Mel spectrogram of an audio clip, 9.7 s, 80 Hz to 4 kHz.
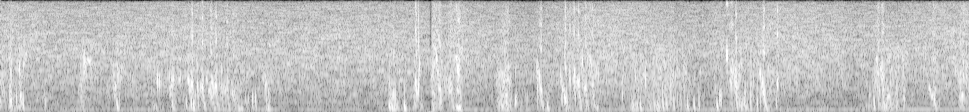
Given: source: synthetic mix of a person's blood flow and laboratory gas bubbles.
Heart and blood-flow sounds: Doppler ultrasound of blood flow; subclavian vein
0.00-0.27 s: bubbles
0.43-0.48 s: bubbles
0.76-0.93 s: bubbles
1.09-1.24 s: bubbles
1.51-2.74 s: bubbles
3.86-4.25 s: bubbles
4.29-4.66 s: bubbles
4.93-5.30 s: bubbles
5.33-5.54 s: bubbles
5.58-6.00 s: bubbles
6.21-7.04 s: bubbles
7.12-7.81 s: bubbles
8.64-9.14 s: bubbles
9.26-9.41 s: bubbles
9.53-9.70 s: bubbles
From the record:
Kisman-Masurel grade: 333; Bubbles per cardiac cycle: rolling drumbeat, 9 or more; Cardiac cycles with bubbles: 50 to 99%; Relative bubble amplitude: loud (0.450 to 0.775); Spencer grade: 3 (all of the cardiac periods contain showers or single bubble signals, but not dominating or overriding the cardiac motion signals); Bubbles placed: anywhere in the cardiac cycle

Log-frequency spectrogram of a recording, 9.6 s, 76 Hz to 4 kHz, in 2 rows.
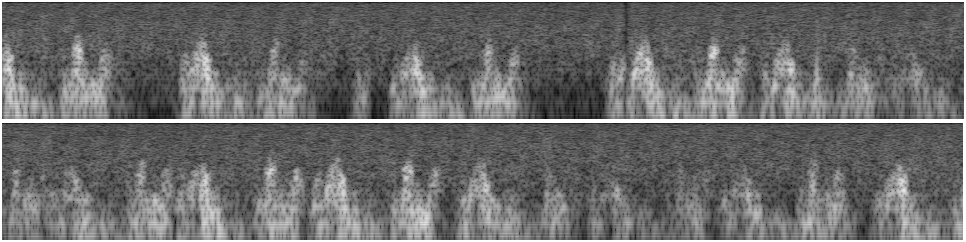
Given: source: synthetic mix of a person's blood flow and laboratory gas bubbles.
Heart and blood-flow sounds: Doppler ultrasound of blood flow; precordium
4.04-4.13 s: bubbles
From the record:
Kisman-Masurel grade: 122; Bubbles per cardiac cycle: 1 to 2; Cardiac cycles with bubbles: 10 to 50%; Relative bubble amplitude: moderate (0.250 to 0.450); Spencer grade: 2 (many but less than half of the cardiac periods contain bubble signals, singularly or in groups); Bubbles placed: only in the low amplitude regions of the cardiac cycle

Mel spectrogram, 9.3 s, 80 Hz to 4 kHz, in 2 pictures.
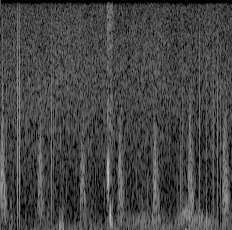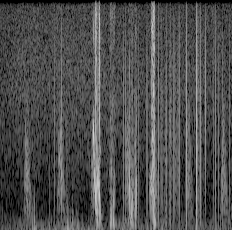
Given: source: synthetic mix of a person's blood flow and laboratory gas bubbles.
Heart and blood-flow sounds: Doppler ultrasound of blood flow; subclavian vein
2.12-2.25 s: bubbles
6.46-6.67 s: bubbles
6.82-6.95 s: bubbles
7.19-7.38 s: bubbles
7.61-7.77 s: bubbles
From the record:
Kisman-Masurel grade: 122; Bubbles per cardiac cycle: 1 to 2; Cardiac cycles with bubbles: 10 to 50%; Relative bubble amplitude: moderate (0.250 to 0.450); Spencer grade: 2 (many but less than half of the cardiac periods contain bubble signals, singularly or in groups); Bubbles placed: anywhere in the cardiac cycle

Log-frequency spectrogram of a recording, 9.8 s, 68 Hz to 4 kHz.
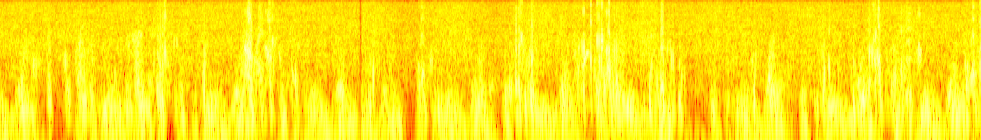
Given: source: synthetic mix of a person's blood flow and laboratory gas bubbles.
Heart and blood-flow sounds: Doppler ultrasound of blood flow; precordium
0.20-0.43 s: bubbles
0.46-0.55 s: bubbles
0.62-0.97 s: bubbles
1.15-1.44 s: bubbles
1.50-1.81 s: bubbles
2.02-2.10 s: bubbles
2.42-2.84 s: bubbles
2.90-3.03 s: bubbles
3.67-3.78 s: bubbles
4.16-4.51 s: bubbles
5.03-5.41 s: bubbles
5.61-6.28 s: bubbles
6.41-6.88 s: bubbles
7.50-7.61 s: bubbles
8.20-8.34 s: bubbles
8.51-8.61 s: bubbles
8.67-9.24 s: bubbles
9.63-9.82 s: bubbles
From the record:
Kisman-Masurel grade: 243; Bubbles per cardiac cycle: several, 3 to 8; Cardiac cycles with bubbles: 100%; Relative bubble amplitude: loud (0.450 to 0.775); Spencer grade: 3 (all of the cardiac periods contain showers or single bubble signals, but not dominating or overriding the cardiac motion signals); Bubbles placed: anywhere in the cardiac cycle

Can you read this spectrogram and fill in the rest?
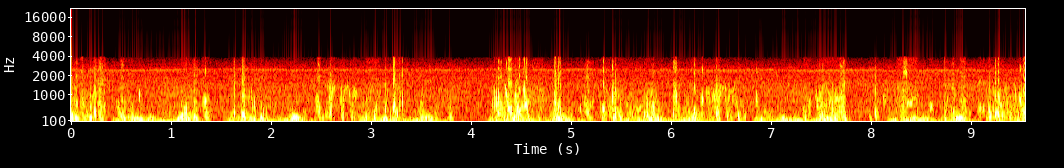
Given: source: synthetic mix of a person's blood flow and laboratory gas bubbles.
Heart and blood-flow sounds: Doppler ultrasound of blood flow; precordium
0.00-0.35 s: bubbles
0.44-0.71 s: bubbles
1.09-1.40 s: bubbles
1.60-1.98 s: bubbles
2.17-2.25 s: bubbles
2.44-3.35 s: bubbles
3.48-3.54 s: bubbles
3.77-3.83 s: bubbles
4.17-4.74 s: bubbles
4.79-4.93 s: bubbles
5.07-5.23 s: bubbles
5.25-5.94 s: bubbles
6.01-6.10 s: bubbles
6.19-6.78 s: bubbles
6.83-6.90 s: bubbles
7.31-7.77 s: bubbles
7.96-8.16 s: bubbles
8.25-8.46 s: bubbles
8.57-8.63 s: bubbles
8.73-8.97 s: bubbles
9.05-9.55 s: bubbles
From the record:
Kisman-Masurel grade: 332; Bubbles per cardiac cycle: rolling drumbeat, 9 or more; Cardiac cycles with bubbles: 50 to 99%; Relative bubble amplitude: moderate (0.250 to 0.450); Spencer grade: 3 (all of the cardiac periods contain showers or single bubble signals, but not dominating or overriding the cardiac motion signals); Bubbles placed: anywhere in the cardiac cycle

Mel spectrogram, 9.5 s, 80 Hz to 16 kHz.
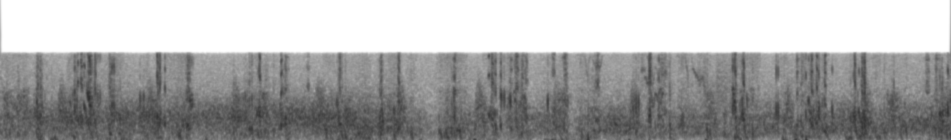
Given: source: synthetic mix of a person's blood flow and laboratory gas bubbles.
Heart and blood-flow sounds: Doppler ultrasound of blood flow; subclavian vein
0.00-0.30 s: bubbles
0.33-0.46 s: bubbles
0.66-1.25 s: bubbles
1.36-1.95 s: bubbles
2.30-2.96 s: bubbles
3.03-3.11 s: bubbles
3.22-3.74 s: bubbles
3.77-4.17 s: bubbles
4.36-4.67 s: bubbles
4.82-5.31 s: bubbles
5.44-5.73 s: bubbles
5.76-6.02 s: bubbles
6.32-6.75 s: bubbles
6.78-6.87 s: bubbles
7.02-7.61 s: bubbles
7.74-7.90 s: bubbles
7.94-8.38 s: bubbles
8.42-9.11 s: bubbles
9.21-9.52 s: bubbles
From the record:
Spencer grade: 3 (all of the cardiac periods contain showers or single bubble signals, but not dominating or overriding the cardiac motion signals); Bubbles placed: anywhere in the cardiac cycle

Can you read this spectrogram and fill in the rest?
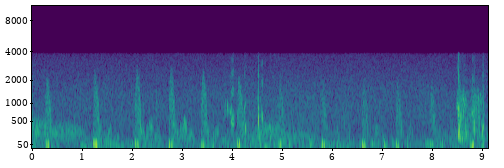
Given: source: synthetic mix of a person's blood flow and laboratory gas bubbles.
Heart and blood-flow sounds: Doppler ultrasound of blood flow; subclavian vein
3.84-4.05 s: bubbles
4.18-4.30 s: bubbles
4.50-4.63 s: bubbles
8.48-9.07 s: bubbles
From the record:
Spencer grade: 2 (many but less than half of the cardiac periods contain bubble signals, singularly or in groups); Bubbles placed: anywhere in the cardiac cycle

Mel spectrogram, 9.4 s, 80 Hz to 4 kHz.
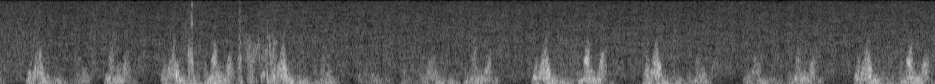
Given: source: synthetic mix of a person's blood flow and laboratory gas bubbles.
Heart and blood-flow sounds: Doppler ultrasound of blood flow; precordium
1.85-2.00 s: bubbles
2.37-2.79 s: bubbles
From the record:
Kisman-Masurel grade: 211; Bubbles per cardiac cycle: several, 3 to 8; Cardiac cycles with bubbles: 1 to 10%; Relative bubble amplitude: barely perceptible (0.100 to 0.250); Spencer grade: 1 (occasional bubble signal discernible with the cardiac motion signal, with majority of cardiac periods free of bubbles); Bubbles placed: only in the low amplitude regions of the cardiac cycle

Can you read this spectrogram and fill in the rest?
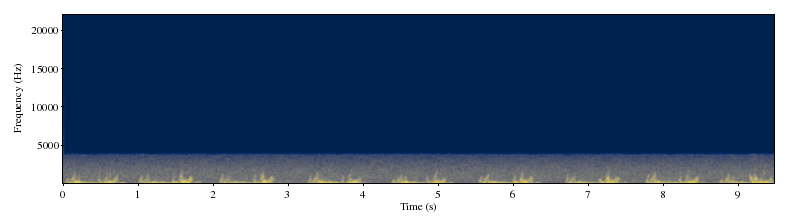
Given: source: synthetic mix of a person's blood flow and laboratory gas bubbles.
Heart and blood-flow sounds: Doppler ultrasound of blood flow; precordium
9.12-9.37 s: bubbles
From the record:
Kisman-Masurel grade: 112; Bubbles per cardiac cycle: 1 to 2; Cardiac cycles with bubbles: 1 to 10%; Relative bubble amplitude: moderate (0.250 to 0.450); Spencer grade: 1 (occasional bubble signal discernible with the cardiac motion signal, with majority of cardiac periods free of bubbles); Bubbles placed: only in the low amplitude regions of the cardiac cycle

